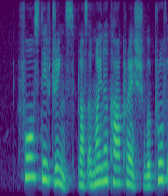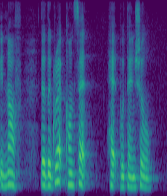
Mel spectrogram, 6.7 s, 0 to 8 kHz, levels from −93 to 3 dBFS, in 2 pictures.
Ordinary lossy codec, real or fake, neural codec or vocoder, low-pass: none; real; none; none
